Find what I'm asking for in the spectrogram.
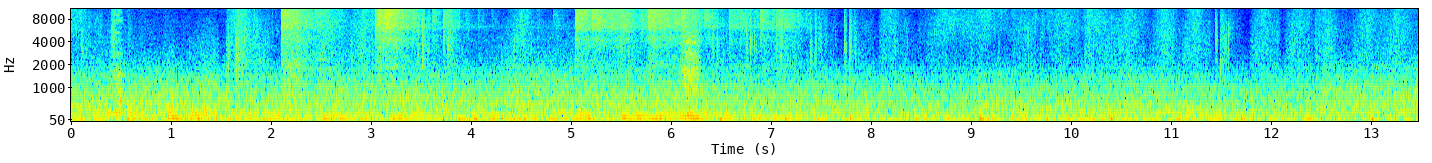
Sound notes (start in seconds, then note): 0.0 ominous music; 1.5 clattering; 6.0 gasping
